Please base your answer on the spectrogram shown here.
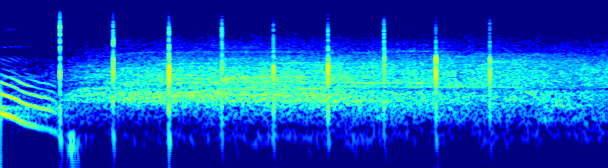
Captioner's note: audience applauding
